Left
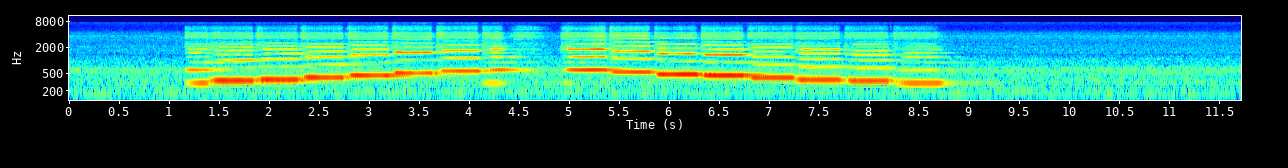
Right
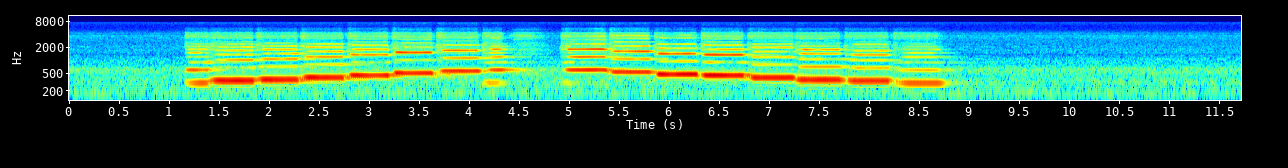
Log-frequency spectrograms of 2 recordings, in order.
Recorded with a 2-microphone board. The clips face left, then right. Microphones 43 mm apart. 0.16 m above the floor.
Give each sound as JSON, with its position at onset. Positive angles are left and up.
{"t": 1.2, "sound": "a flute", "side_deg": -25, "distance_m": 0.9}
